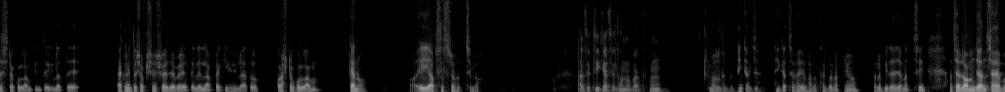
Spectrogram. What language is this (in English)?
Bangla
